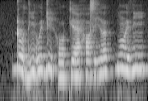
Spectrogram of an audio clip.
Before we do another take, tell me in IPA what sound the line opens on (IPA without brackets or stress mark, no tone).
ɖ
